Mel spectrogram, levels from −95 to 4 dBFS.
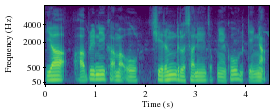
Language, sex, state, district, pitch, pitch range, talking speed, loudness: Garo, male, Meghalaya, West Garo Hills, 110 Hz, 100-130 Hz, 95 wpm, -21 LUFS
